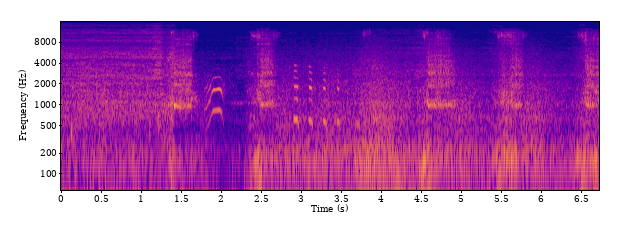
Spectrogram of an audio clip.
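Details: Chevy C10 V8, first start after sitting 10 years, running off a five-gallon gas can: an even low burble holds a steady idle with no ticking or stumbling. Idle is normal and healthy.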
